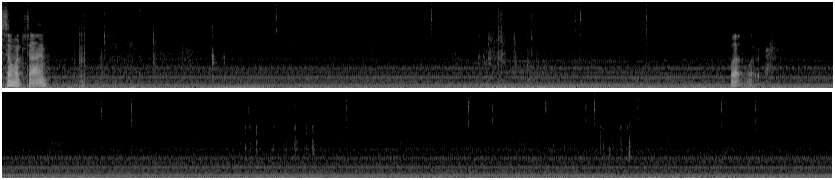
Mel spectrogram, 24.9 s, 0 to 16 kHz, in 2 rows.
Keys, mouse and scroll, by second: 3.1 j, 6.4 click, 7.8 ctrl+d, 8.7 click, 13.9 click, 16.1 click, 16.7 ctrl+d, 19.4 click, 20.6 click, 21.3 click, 21.6 ctrl+d, 23.2 click.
